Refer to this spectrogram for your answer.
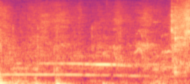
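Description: A wolf howls in one long, steady, drawn-out note that dips slightly in pitch, heard alone over a faint noisy background before a brief hiss at the end.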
